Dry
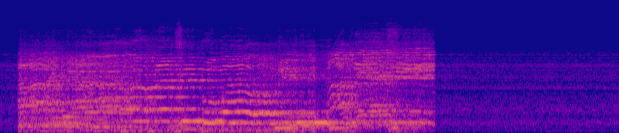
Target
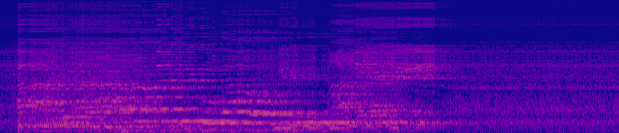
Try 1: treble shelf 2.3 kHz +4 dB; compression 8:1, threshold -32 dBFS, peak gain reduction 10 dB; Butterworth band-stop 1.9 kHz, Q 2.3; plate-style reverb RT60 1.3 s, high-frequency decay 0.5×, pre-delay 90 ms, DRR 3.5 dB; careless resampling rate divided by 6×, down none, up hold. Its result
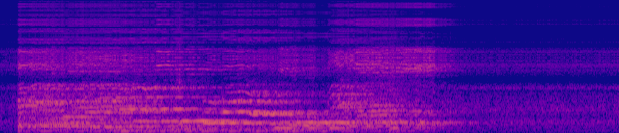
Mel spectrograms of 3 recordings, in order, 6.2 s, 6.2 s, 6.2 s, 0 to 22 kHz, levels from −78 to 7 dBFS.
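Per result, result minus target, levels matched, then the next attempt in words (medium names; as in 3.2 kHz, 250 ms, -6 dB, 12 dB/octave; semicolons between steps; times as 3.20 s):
compression: peak gain reduction -6 dB; 2 kHz band -4.5 dB
treble shelf 2.3 kHz +4 dB; compression 8:1, threshold -39 dBFS, peak gain reduction 16.5 dB; Butterworth band-stop 1.9 kHz, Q 2.3; plate-style reverb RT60 1.3 s, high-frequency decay 0.5×, pre-delay 90 ms, DRR 3.5 dB; careless resampling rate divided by 6×, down none, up hold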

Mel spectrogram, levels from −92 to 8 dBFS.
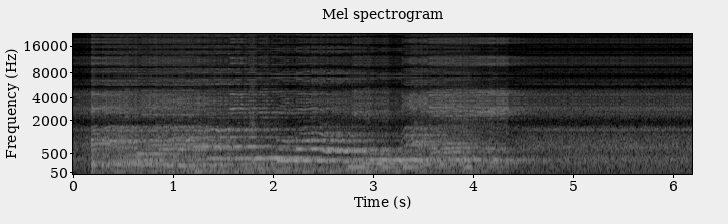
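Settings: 2 kHz band -3.0 dB
treble shelf 2.3 kHz +4 dB; compression 8:1, threshold -39 dBFS, peak gain reduction 16.5 dB; Butterworth band-stop 6.3 kHz, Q 2.3; plate-style reverb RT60 1.3 s, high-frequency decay 0.5×, pre-delay 90 ms, DRR 3.5 dB; careless resampling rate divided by 6×, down none, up hold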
